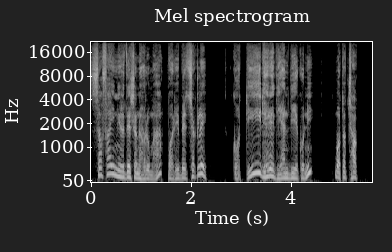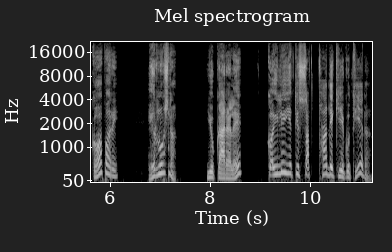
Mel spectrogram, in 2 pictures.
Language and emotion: Nepali, surprised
